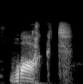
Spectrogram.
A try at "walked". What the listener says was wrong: Walked. Okay, so you're pronouncing an extra sound after that K. You're saying walked. So take out the I sound. You're saying K. Walk. Instead of walk, it's walked. Walked.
